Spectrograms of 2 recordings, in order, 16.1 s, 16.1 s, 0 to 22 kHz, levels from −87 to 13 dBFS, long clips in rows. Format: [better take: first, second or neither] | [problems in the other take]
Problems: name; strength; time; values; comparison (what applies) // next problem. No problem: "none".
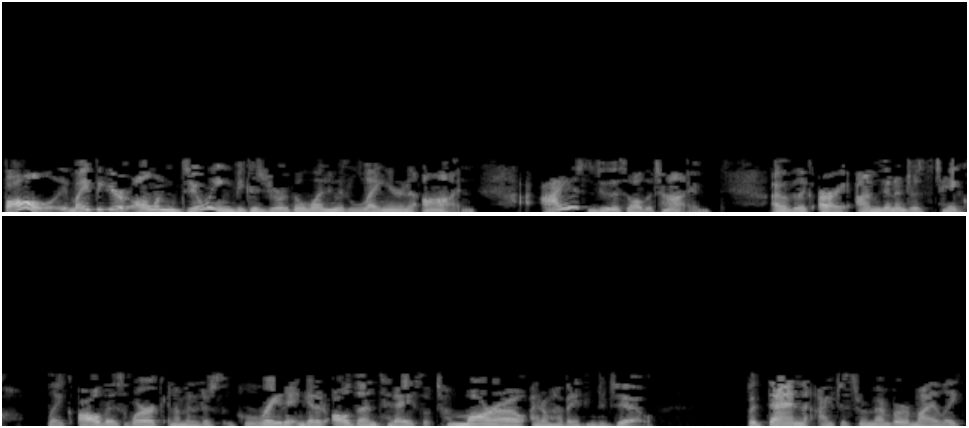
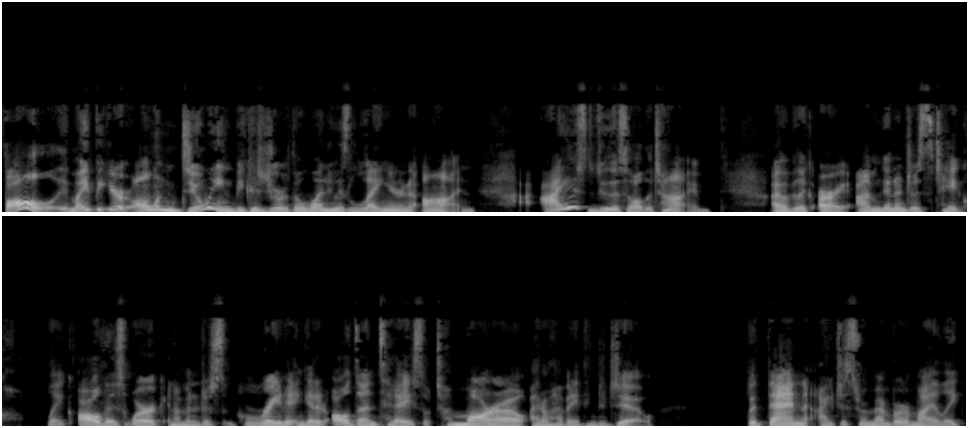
second | garbled, watery; badly; nothing above 5.5 kHz; slightly in the second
